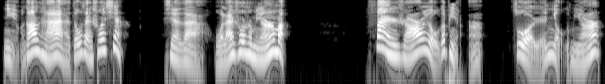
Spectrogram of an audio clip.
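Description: Lively woman storyteller, dull dry recording. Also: mid-range voice, measured pace, no room sound. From Henan, China. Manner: lively, chatty, addresses listeners directly. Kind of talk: folksy comic storytelling.

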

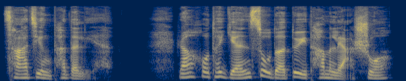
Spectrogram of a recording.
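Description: Steady woman reading a novel aloud. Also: fairly low pitch, moderate pace, slightly rough. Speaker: narrator. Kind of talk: scripted audiobook narration.

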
